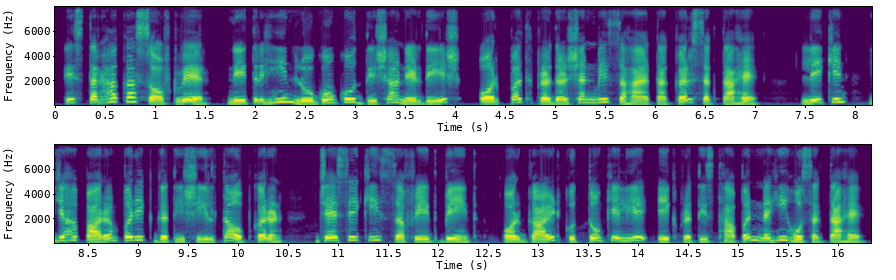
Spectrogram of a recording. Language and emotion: Hindi, neutral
